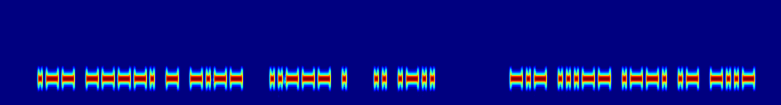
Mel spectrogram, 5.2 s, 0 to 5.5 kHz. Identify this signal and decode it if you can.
Morse code, heard as a keyed tone, about 46 wpm, 670 Hz. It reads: W9TY 2E IL K3PAX
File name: LARK-FD-2022-Log-in-CW-45wpm-670-Hz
